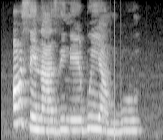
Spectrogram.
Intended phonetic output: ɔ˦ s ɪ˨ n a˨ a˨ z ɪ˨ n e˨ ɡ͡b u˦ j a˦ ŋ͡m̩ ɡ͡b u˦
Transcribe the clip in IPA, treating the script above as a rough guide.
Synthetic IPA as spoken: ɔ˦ s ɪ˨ n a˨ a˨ z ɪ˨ n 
